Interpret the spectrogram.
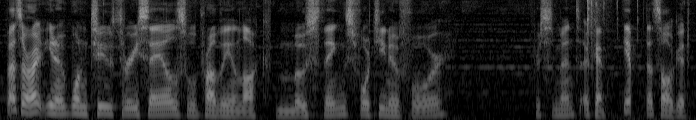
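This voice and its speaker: A man's voice: on the high side, fairly quick, darkish tone, soft background music. A man hosting a let's play, talking casually and thinking aloud as he plays a strategy game. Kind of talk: gameplay commentary.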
